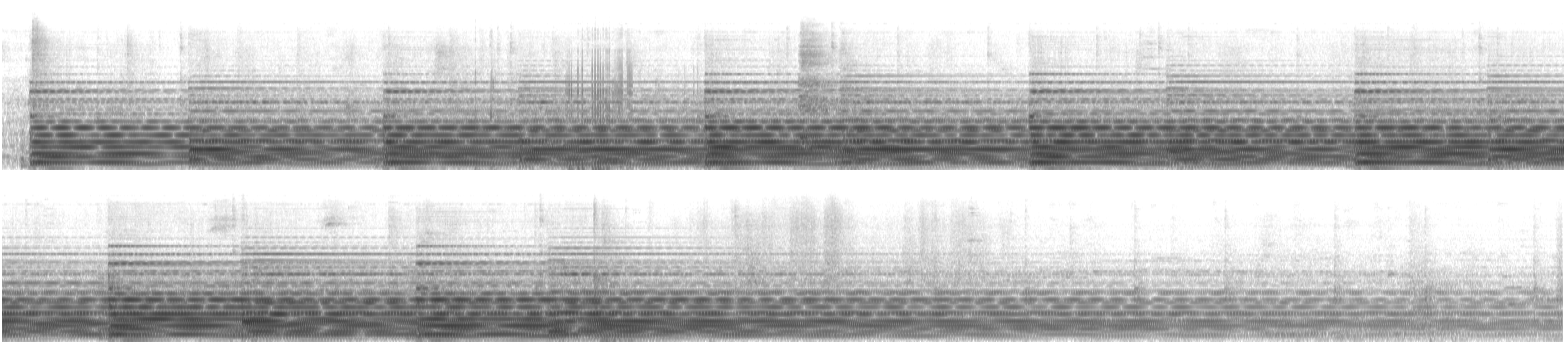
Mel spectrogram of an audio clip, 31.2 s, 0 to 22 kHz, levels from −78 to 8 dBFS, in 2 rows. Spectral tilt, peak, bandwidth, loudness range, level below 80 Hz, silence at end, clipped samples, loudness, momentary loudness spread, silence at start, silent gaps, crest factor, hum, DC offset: -7 dB/octave; -2 dBFS; 12.5 kHz; 12 LU; -48 dBFS; 0 s; under 0.1%; -17 LUFS; 16 LU; 0.2 s; none; 14 dB; none; under 0.1%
